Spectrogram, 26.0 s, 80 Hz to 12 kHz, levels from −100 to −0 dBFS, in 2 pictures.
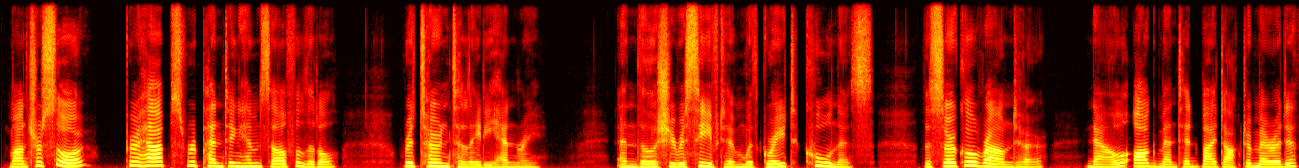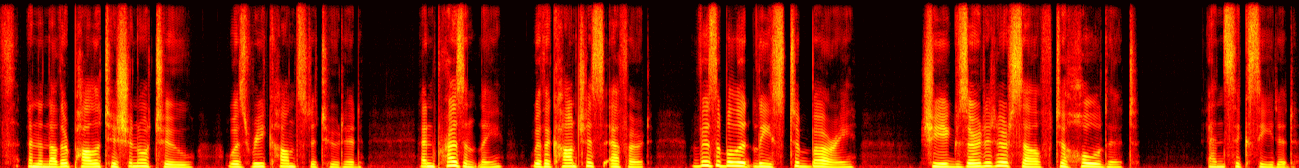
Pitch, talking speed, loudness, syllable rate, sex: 205 Hz, 120 wpm, -19 LUFS, 4.6 syllables/s, female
